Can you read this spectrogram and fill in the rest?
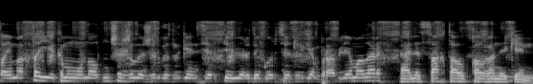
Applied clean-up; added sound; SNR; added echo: classical method log-MMSE.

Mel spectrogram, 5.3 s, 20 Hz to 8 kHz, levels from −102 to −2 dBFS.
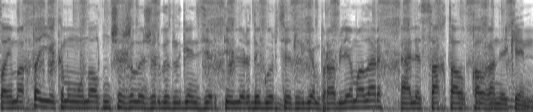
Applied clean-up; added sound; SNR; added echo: none; Writing; 15 dB; none.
